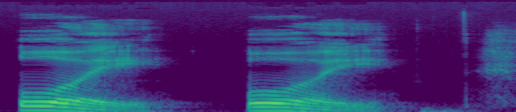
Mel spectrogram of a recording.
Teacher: Your tongue starts really low and moves upward, and your lips start almost completely closed to become relaxed. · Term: diphthong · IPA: /ɔɪ/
